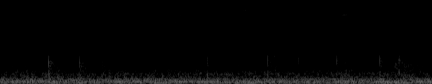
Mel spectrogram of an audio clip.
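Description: A wooden pencil writing on a sheet of paper: faint, short scratchy strokes as characters are written, one after another, over a low steady hum.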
